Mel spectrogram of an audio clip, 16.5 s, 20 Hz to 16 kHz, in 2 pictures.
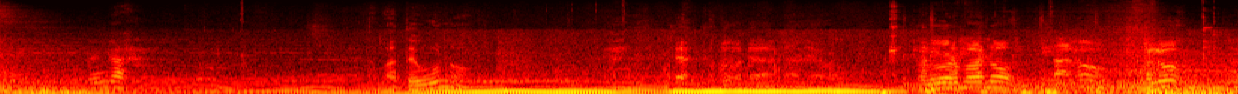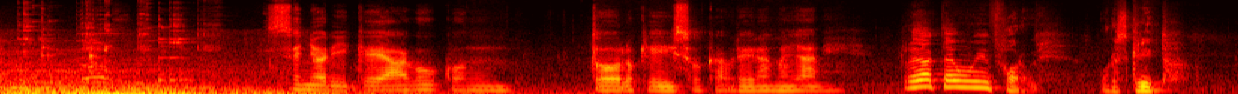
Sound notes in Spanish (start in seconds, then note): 7.9 Sonido al chocar los vasos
